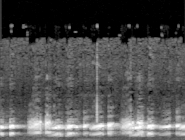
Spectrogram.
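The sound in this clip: Frogs croaking in a steady, rapid run of raspy, pulsing calls that overlap into a continuous chorus, with no voices.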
